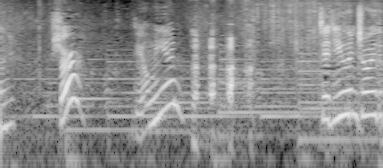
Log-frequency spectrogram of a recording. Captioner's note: laughs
